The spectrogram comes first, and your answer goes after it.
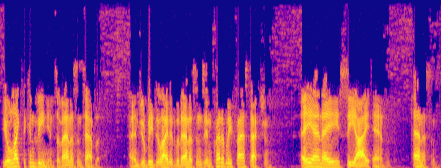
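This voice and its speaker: A man's voice: medium pitch, big pitch swings, normal speed. A man reading a vintage radio advertisement as announcer, emphatic and persuasive. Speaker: commercial announcer. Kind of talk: 1940s-50s radio advertisement read. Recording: tinny old radio broadcast.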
